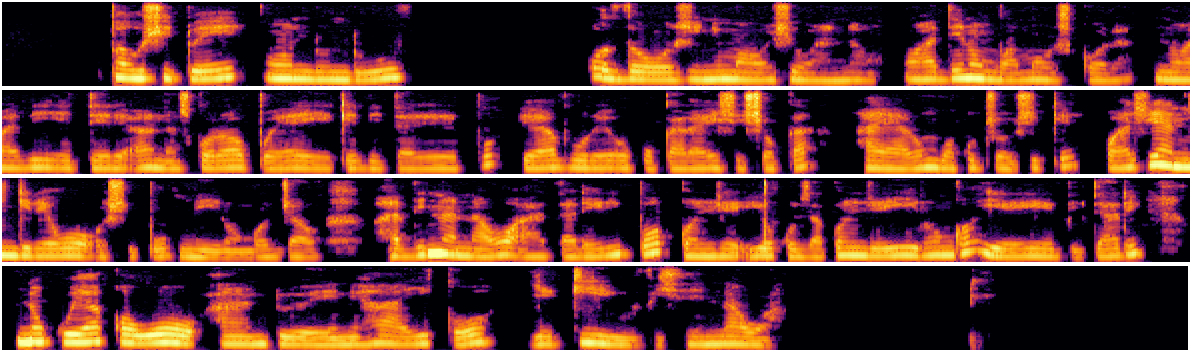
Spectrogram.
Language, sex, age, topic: Oshiwambo, female, 25-35, agriculture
